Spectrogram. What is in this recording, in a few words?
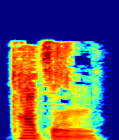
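"cadging", English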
